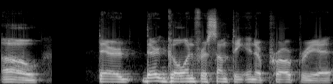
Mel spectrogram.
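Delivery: normal talking voice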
